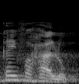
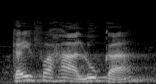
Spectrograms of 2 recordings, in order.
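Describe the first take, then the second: First: The last word ends on a bare consonant. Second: The last word ends with a full vowel ending.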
